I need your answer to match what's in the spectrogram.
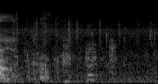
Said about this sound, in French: le chien qui récupère les fléchettes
